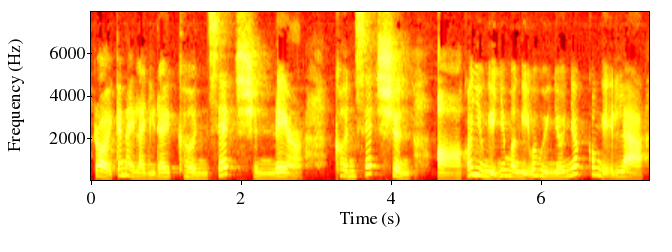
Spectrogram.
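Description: A woman teaching English pronunciation, stretching out each example word slowly and chatting quickly in between. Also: a little high, animated, fairly bright tone. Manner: drawn-out slow modeling of each word, quick chatty asides. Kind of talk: pronunciation lesson.

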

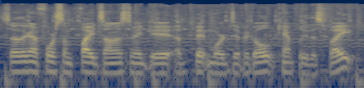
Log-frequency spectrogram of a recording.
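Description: A man's voice: mid-range voice, little pitch movement, fast. Casual young man over faint game music. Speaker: game commentator. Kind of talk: casual rambling let's play commentary. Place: voice-over recorded over game audio.

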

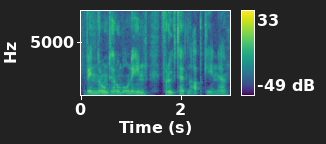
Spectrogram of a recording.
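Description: A man's voice: on the low side, fairly quick, dark tone. A middle-aged man talking in a behind-the-scenes interview, thoughtful and hesitant, with many fillers. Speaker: actor in an interview. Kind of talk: making-of interview. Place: dressing room with mirror lights.

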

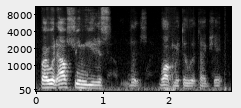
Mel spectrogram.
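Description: A man's voice: mid-range voice, fast talker, a little mellow, breathy edge. A man streaming a game who talks casually to his viewers in slangy, upbeat speech. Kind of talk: casual gaming voice chat.

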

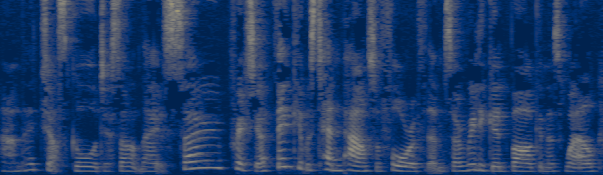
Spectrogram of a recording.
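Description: A woman's voice: mid-range voice, brisk. A woman in her forties, from England, chatting in a casual vlog and gushing over what she shows, filmed on a phone at arm's length. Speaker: vlogger. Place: indoors at home, in a car, walking through a rental house. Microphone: phone camera held at arm's length.

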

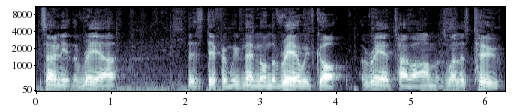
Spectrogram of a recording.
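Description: Casual mechanic, lower voice, workshop explainer, light music bed. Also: male voice, steady tone, moderate pace, a little mellow. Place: car workshop indoors.

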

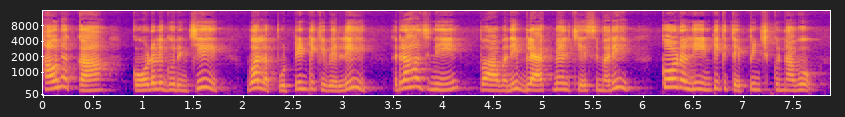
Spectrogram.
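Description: Brief: woman narrator voicing a furious, insistent mother, fairly high voice. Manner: emotional, insistent. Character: angry mother demanding her son's share.

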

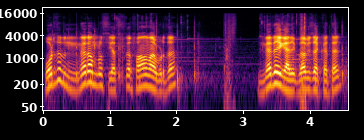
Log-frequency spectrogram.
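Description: A man hosting a let's play, excitable and yelling as he runs from danger, his throat sore from the shouting. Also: on the high side, fast. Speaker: gaming channel host. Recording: game music playing loud behind.

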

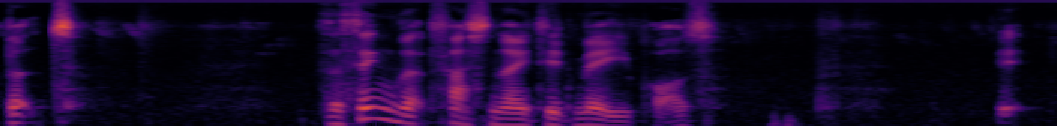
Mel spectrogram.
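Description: A man talks alone to his audience in a reflective vlog monologue, thinking things through as he goes. His voice sits a little low but has a bright, forceful edge. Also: very animated, takes it slowly, slight background noise. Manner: musing, thoughtful. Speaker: vlogger.

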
